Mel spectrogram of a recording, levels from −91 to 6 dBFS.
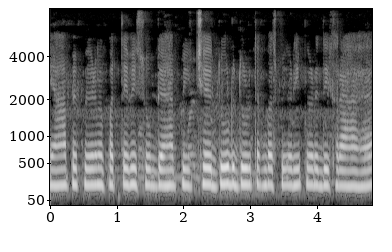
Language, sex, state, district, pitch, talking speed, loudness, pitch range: Hindi, female, Chhattisgarh, Bilaspur, 210 Hz, 235 wpm, -15 LUFS, 205-215 Hz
